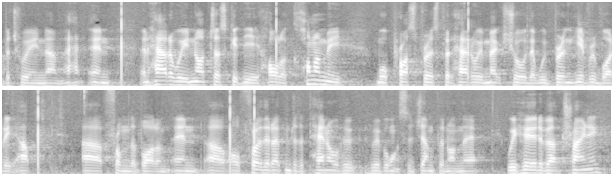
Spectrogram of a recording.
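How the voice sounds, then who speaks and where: A man's voice: medium pitch, pushed and bright, a little hiss or hum. A man moderating a conference panel, posing questions and guiding the discussion.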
